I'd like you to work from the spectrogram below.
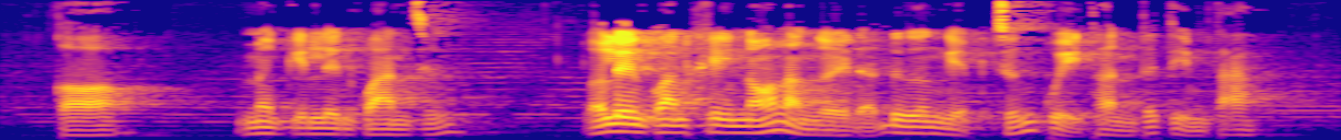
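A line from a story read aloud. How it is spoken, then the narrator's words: Eerie chilling voice. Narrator (Vietnamese): Kiên Bạc nói bằng giọng rờn rợn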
